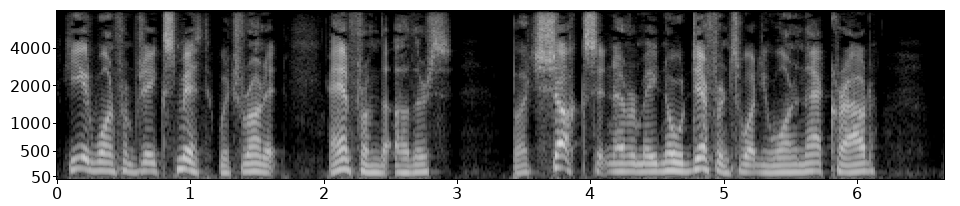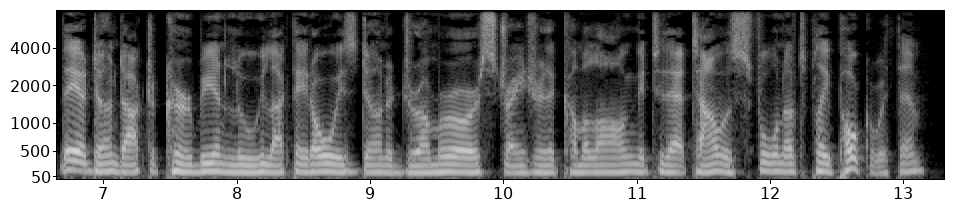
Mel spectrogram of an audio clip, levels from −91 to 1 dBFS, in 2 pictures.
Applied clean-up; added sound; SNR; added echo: none; none; none; none.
